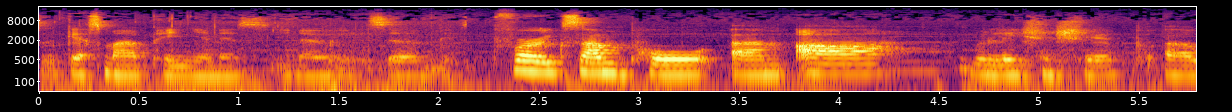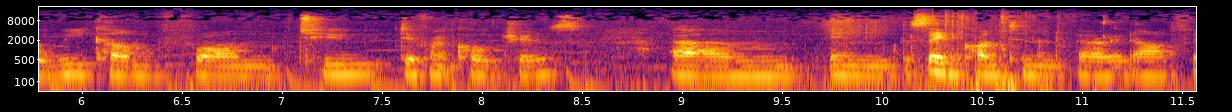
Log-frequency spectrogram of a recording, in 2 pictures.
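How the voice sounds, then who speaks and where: Low, even-voiced young woman in an echoey room. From born in Malawi, grew up there and in Manchester, England. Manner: hesitant, tentative phrasing. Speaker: interviewee. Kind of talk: reflective interview answer.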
